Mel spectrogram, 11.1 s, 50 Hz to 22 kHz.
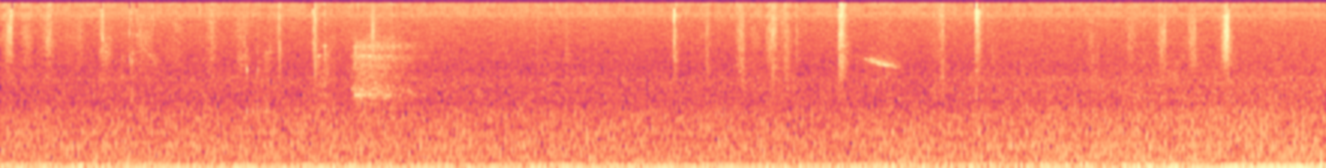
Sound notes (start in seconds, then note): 4.5 air conditioner humming continues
